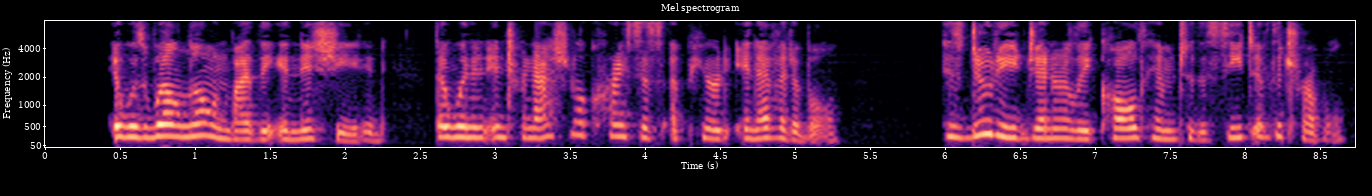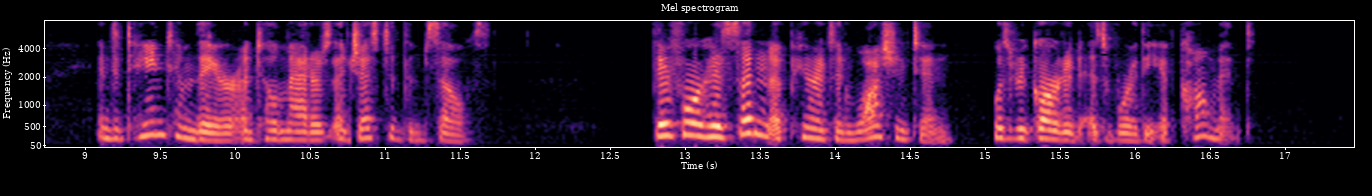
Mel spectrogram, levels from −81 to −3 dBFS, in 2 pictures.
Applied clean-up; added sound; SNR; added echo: none; none; none; none.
